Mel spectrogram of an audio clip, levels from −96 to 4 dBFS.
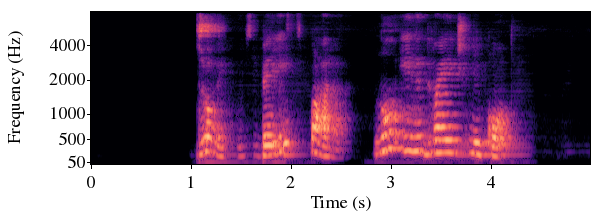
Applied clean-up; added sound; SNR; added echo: neural mask model DeepFilterNet 3.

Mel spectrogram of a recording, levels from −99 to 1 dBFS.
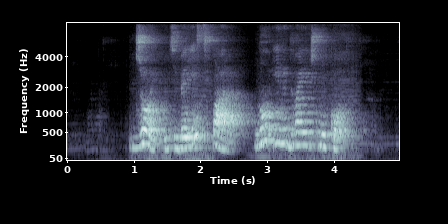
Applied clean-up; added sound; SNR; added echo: neural separator model SepFormer DNS4.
